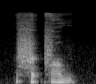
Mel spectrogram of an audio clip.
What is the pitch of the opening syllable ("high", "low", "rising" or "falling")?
low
